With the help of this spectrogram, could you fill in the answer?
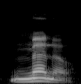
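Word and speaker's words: μένω: word mino all right notice where the the uh accent mark is on this first syllable mano okay meno meno meno all right now if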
